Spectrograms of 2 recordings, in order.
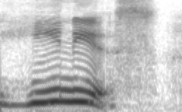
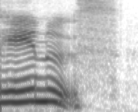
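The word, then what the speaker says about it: heinous: Generally लोग इसको कहते हैं हीनियस। हीनियस नहीं है। The pronunciation is हेनस।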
